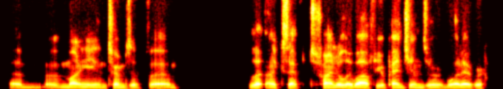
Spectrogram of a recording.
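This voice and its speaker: Fairly slow speech from a man, with music in the background. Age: 80s+. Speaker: entrepreneur and life coach. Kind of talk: podcast interview. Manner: hesitant, repeats words.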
